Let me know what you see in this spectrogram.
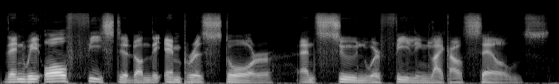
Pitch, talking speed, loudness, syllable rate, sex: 100 Hz, 150 wpm, -20 LUFS, 4.1 syllables/s, male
